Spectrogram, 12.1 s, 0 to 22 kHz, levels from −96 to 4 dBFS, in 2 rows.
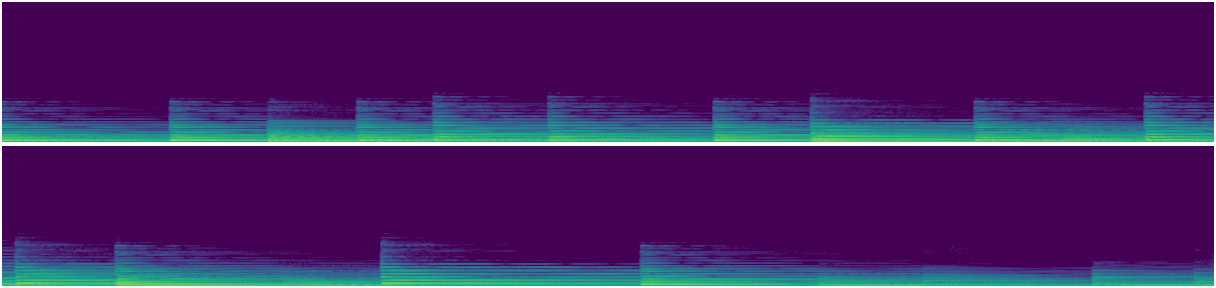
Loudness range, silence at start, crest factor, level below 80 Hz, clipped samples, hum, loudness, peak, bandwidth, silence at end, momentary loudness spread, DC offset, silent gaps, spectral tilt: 6 LU; 0 s; 16 dB; -50 dBFS; under 0.1%; none; -24 LUFS; -6 dBFS; 4.8 kHz; 0 s; 11 LU; under 0.1%; none; -7 dB/octave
